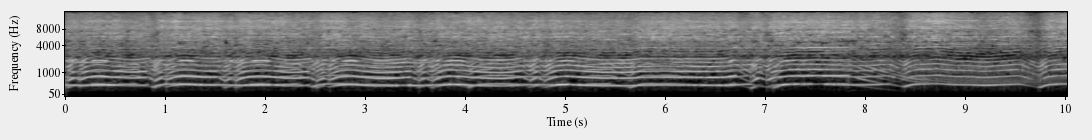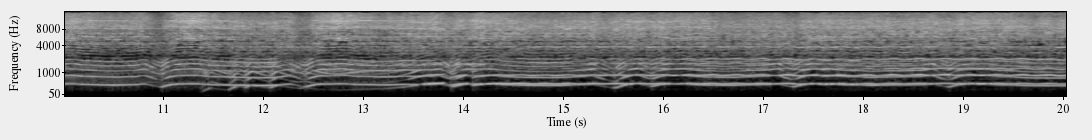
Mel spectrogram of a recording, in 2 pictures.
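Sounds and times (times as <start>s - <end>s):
chainsaw cutting wood: 0.0s - 20.0s.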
